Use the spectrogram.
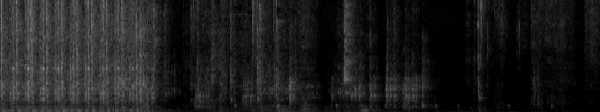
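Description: Sewing machine stitching a mini clutch wallet with a magnetic snap, running loud and steady for about a second in a fast rhythmic whir, then stopping and leaving quieter handling clicks and rustles.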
